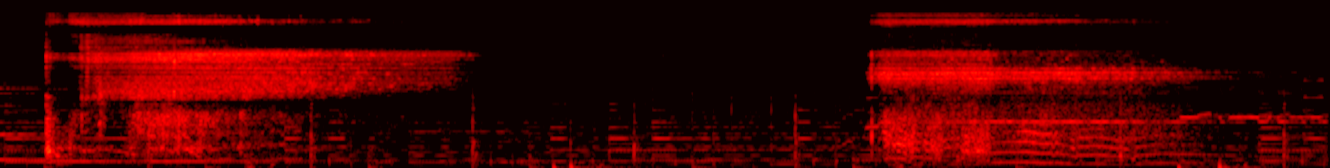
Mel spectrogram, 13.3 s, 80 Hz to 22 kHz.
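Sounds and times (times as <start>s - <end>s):
airy nasal breathing through one nostril: 0.5s - 4.8s, 8.7s - 12.5s.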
